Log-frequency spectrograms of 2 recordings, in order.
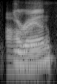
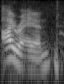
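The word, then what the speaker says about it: Iraan: How would you pronounce that word? Iran? No, that's Ira Ann, Texas. Oh. It's Ira Ann.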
